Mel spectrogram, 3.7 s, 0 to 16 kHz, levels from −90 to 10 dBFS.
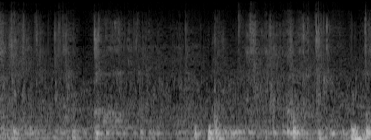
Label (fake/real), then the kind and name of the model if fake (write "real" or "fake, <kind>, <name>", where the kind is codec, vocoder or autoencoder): fake, vocoder, BigVGAN v2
